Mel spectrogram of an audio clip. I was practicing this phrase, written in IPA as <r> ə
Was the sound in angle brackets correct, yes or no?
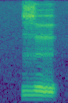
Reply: no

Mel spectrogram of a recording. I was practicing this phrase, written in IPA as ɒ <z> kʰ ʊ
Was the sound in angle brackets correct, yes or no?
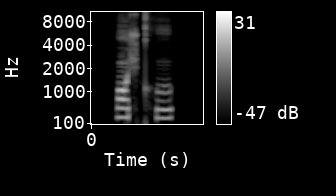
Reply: no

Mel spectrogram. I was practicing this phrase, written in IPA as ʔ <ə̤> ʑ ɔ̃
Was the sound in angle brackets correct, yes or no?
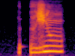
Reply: yes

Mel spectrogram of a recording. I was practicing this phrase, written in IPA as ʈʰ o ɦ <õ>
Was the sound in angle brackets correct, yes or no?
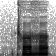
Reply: no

